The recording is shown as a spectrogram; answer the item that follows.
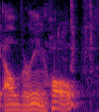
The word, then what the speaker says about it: Alvarinho: The Portuguese is pronounced a bit differently, Alvarinho.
